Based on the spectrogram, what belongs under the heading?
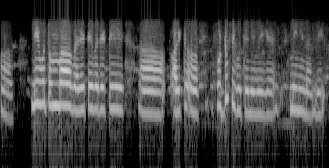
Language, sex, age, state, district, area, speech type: Kannada, female, 18-30, Karnataka, Davanagere, rural, conversation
